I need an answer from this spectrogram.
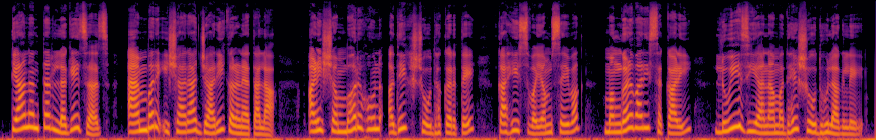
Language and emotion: Marathi, neutral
